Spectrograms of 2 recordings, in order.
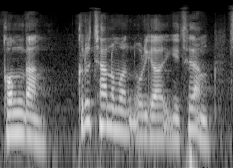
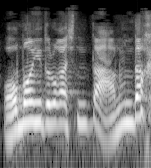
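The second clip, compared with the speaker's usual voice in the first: raised, higher-pitched retold scolding; mock scolding; 5 semitones higher, 4 dB louder than usual. Villagers scolding children for not crying at mother's funeral, mock scolding. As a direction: imitate villagers berating dry-eyed mourners. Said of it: "막 욕하는 거예요".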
